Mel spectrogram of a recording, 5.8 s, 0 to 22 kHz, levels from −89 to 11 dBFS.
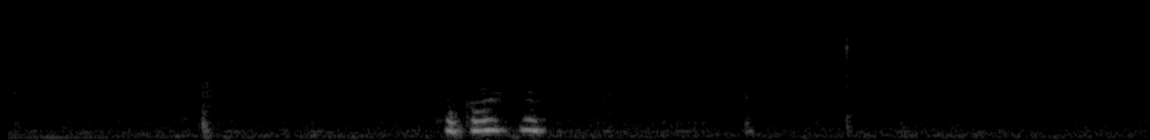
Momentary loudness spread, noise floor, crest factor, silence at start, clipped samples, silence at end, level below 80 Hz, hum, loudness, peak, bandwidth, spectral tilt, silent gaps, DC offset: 23 LU; -80 dBFS; 22 dB; 1 s; under 0.1%; 2 s; -88 dBFS; none; -48 LUFS; -34 dBFS; 6.8 kHz; -8 dB/octave; none; under 0.1%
